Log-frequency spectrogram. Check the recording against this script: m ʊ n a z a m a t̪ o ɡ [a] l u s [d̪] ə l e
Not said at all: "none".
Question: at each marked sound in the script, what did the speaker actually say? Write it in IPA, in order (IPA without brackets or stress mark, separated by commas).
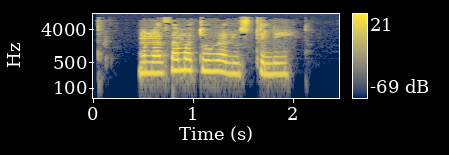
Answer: a, t̪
